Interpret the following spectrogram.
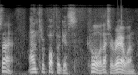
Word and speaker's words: Anthropophagus: Oh, how do you pronounce that? Anthropophagus.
